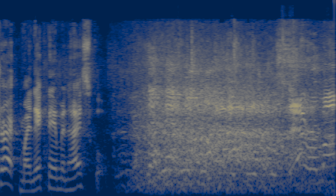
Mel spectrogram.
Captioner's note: laughter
